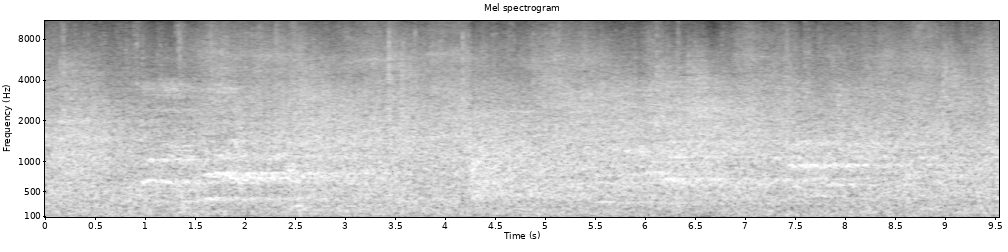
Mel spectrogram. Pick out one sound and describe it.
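Players shout across a large echoing rink.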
